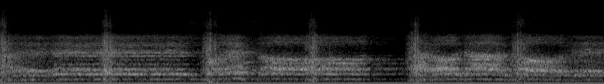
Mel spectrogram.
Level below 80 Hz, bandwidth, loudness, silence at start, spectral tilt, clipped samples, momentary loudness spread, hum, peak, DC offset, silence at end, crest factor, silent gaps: -48 dBFS; 16 kHz; -35 LUFS; 0 s; -3.5 dB/octave; under 0.1%; 6 LU; none; -18 dBFS; 0.2%; 0 s; 18 dB; none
